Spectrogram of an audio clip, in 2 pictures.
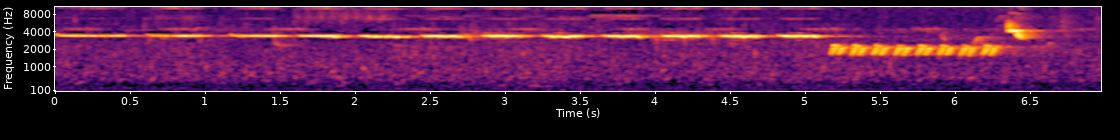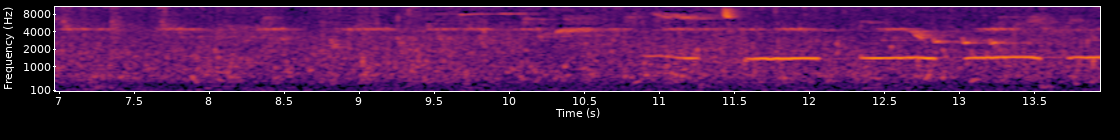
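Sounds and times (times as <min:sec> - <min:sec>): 
nightingale whistling song: 0:00.0 - 0:06.6, 0:10.9 - 0:13.9.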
